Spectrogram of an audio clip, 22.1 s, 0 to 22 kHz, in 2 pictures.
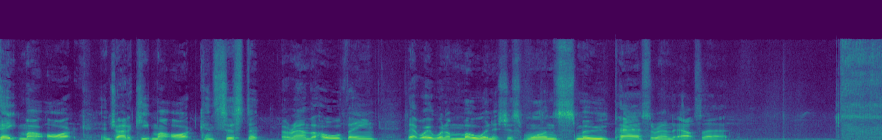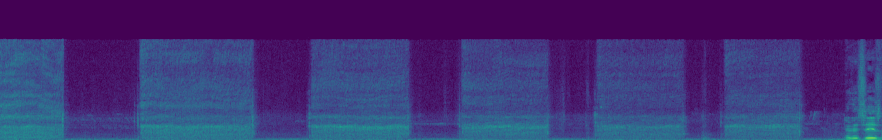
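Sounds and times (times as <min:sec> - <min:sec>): aerosol paint spraying: 0:10.4 - 0:11.9, 0:12.7 - 0:21.2.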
